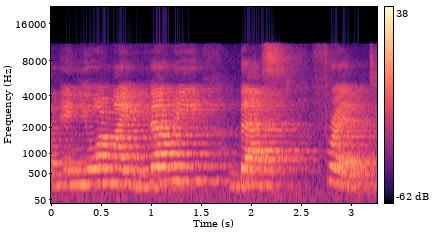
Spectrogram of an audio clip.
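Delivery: hammed-up New Jersey housewife accent, gossiping on the phone; chatty mob wife from New Jersey, a loosely done Jersey accent; a deliberately bad New Jersey accent with giggles. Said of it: "Are you also ready for a bad accent?".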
